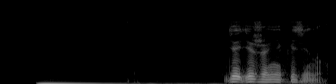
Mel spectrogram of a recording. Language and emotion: Russian, neutral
